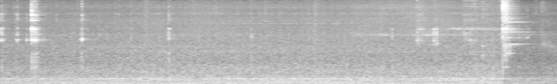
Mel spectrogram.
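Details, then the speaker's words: Grundfos coolant pump during reassembly, shaft turned by hand: light irregular metallic clinks as the impeller strikes the chamber because spacing is too small; fix is adding more spacer shims so the impeller clears the chamber. "आप देख रहे हैं यहाँ पे टकराने की आवाज़ आ रही है, तो ये टकराना नहीं चाहिए। तो आप इसका मतलब यहाँ पे हमारा स्पेसिंग कम डली हुई है, तो हमें स्पेसिंग को थोड़ा बढ़ाना है ताकि हमारा जो इम्पेलर है वो फॉल ना करे चैम्बर के साथ।"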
